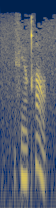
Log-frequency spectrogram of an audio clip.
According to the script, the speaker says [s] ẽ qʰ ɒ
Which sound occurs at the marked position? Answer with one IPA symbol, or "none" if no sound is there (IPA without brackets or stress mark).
s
